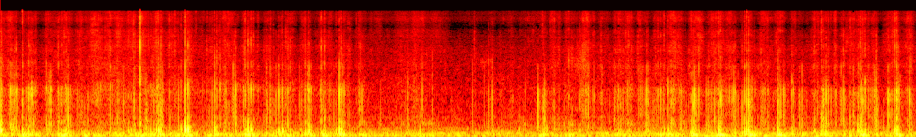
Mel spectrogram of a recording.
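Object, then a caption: Ribbed silicone trivet mat. A round, red, ribbed silicone trivet, thin and flexible and lying on a blanket, is scratched fast with the fingernails of both hands along its grooves. The result is a dense, muffled stream of quick scratching and crinkly ticks, mostly low and soft with little brightness, each stroke dying away almost at once. There is a brief quieter stretch midway.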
